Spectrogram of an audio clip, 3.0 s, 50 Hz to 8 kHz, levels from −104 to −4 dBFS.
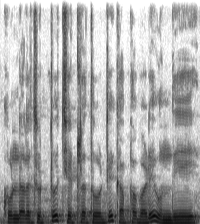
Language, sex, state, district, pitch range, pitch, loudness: Telugu, male, Telangana, Hyderabad, 110-125 Hz, 120 Hz, -14 LUFS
